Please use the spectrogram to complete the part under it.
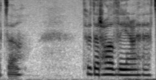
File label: "rhoddi", Welsh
